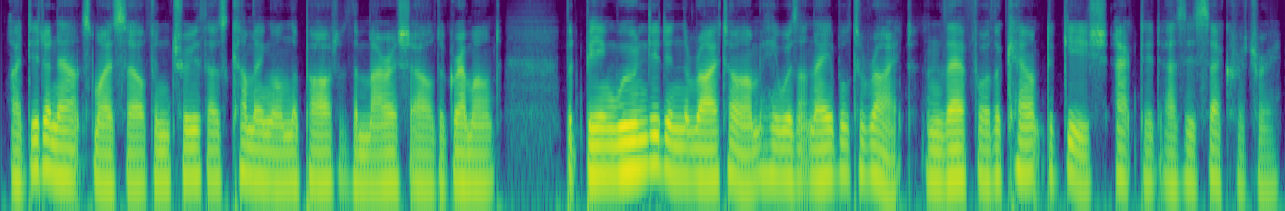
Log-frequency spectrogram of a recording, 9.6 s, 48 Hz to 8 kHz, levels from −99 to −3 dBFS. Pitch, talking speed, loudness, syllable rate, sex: 105 Hz, 235 wpm, -19 LUFS, 6.4 syllables/s, male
